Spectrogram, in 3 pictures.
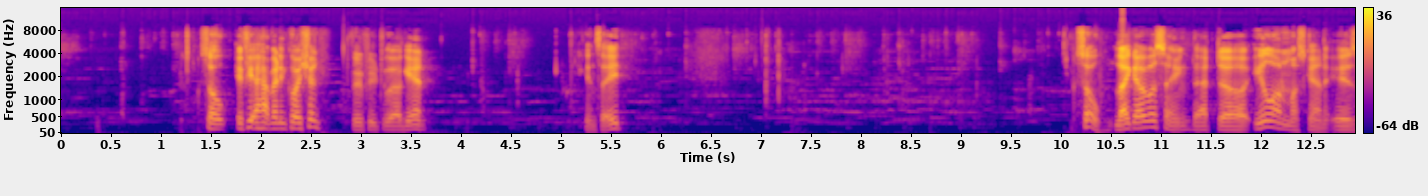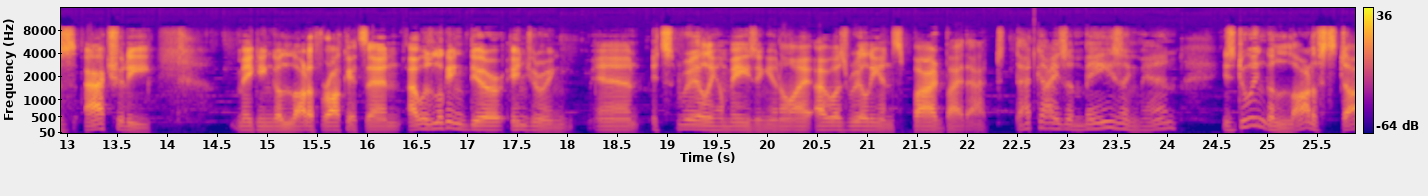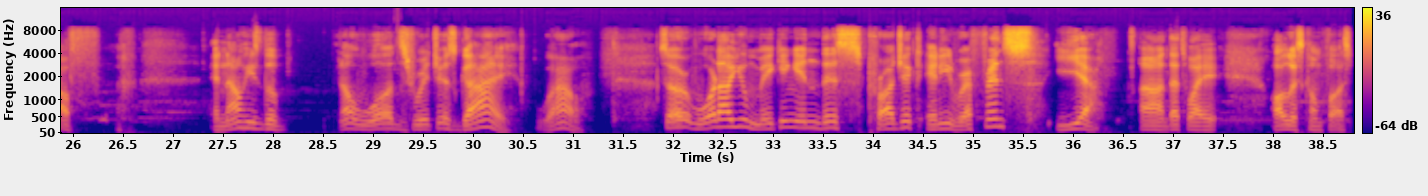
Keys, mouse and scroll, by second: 0.2 alt+scroll up 1, 0.4 alt+click, 0.7 alt+middle click, 0.9 alt+right click, 1.1 alt+click, 1.4 alt+middle click, 1.7 alt+right click, 2.0 alt+click, 2.4 alt+scroll down 1, 2.6 alt+click, 5.3 alt+click, 5.3 alt+right click, 5.6 alt+middle click, 5.8 alt+right click, 6.1 alt+click, 6.4 alt+middle click, 6.6 alt+right click, 6.8 alt+click, 7.2 q, 7.6 right click, 8.5 alt+middle click, 8.7 alt+right click, 9.0 alt+click, 9.5 alt+middle click, 9.7 alt+right click, 10.0 alt+click, 10.3 alt+middle click, 10.6 alt+scroll down 1, 10.9 alt+click, 11.3 alt+middle click, 11.4 alt+right click, 11.7 alt+click, 12.1 alt+middle click, 12.3 alt+right click, 12.6 alt+click, 13.0 alt+middle click, 13.3 alt+right click, 13.6 alt+middle click, 14.7 double click, 15.1 alt+middle click, 15.3 alt+right click, 15.5 alt+click, 16.1 shift+right click, 17.9 alt+middle click, 18.1 alt+right click, 27.4 alt+middle click, 27.7 alt+right click, 27.9 alt+click, 28.1 w, 28.4 right click, 29.3 alt+middle click, 29.5 alt+right click, 29.8 alt+click.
